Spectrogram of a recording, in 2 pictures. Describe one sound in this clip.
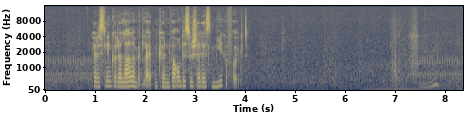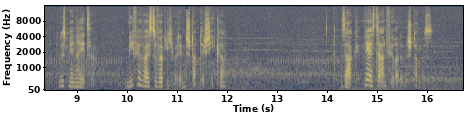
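A woman speaks calmly and firmly, close and clear.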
